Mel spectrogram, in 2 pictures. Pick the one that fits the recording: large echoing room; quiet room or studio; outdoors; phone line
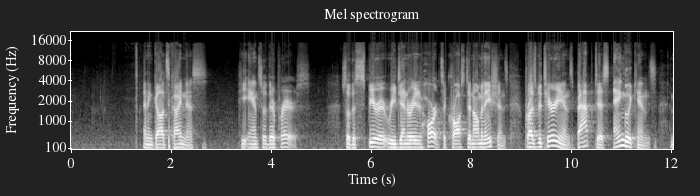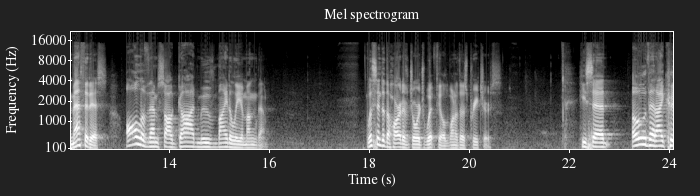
large echoing room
